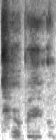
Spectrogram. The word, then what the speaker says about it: Tempe: I just wanted to point out that that same place, you say, is it pronounced Tempe? Yeah, Tempe, Arizona. Okay, in Tempe, Arizona, I sent it to you and DJ.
